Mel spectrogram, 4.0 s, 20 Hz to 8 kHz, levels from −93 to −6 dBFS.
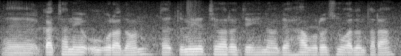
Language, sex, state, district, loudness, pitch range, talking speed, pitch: Chakma, male, Tripura, Dhalai, -18 LUFS, 115-130 Hz, 195 wpm, 120 Hz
